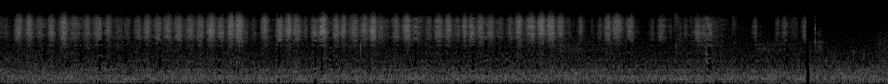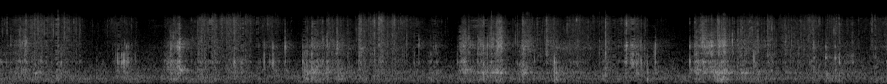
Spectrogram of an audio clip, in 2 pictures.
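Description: Salt poured onto shredded red cabbage, a fine hiss of grains for about eight seconds. Then hands toss and squeeze the cabbage shreds to mix in the salt: crisp crunching rustles in uneven bursts.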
